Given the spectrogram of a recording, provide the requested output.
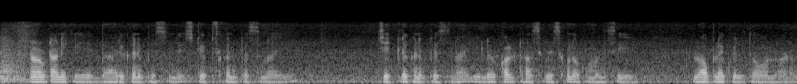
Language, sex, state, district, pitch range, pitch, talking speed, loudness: Telugu, male, Andhra Pradesh, Srikakulam, 105-115 Hz, 110 Hz, 120 wpm, -22 LUFS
